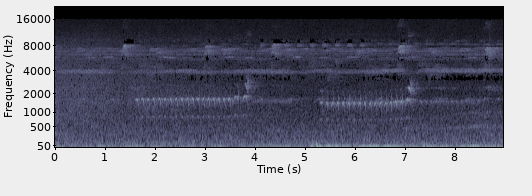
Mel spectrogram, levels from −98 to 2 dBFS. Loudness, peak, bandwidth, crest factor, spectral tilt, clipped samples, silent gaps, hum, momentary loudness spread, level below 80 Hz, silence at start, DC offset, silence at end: -43 LUFS; -26 dBFS; 16 kHz; 14 dB; -1.5 dB/octave; under 0.1%; none; none; 4 LU; -50 dBFS; 0 s; under 0.1%; 0 s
